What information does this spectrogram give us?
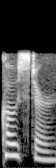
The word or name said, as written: Ivory Coaster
